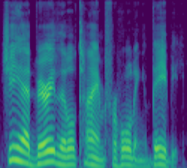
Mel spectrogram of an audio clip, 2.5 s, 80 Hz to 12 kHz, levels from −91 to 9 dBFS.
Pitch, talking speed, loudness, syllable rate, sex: 165 Hz, 215 wpm, -16 LUFS, 5.6 syllables/s, female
